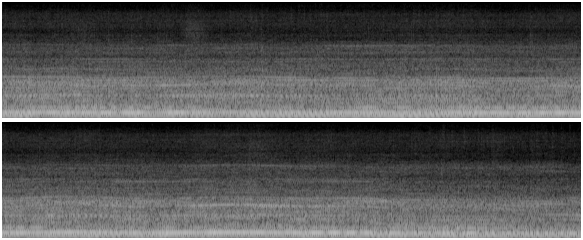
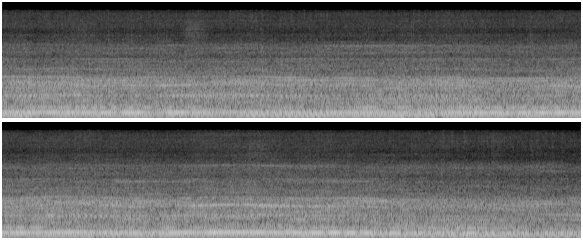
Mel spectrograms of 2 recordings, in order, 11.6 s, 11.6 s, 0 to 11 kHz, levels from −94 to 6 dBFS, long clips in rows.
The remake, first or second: second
